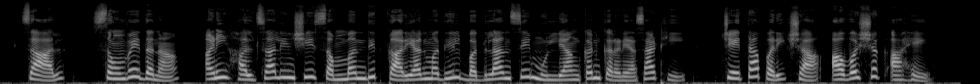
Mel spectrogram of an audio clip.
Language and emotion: Marathi, neutral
